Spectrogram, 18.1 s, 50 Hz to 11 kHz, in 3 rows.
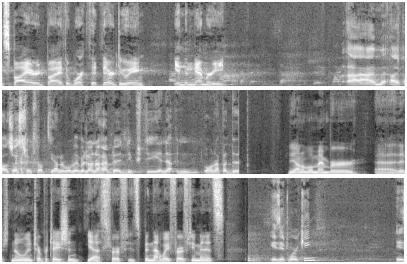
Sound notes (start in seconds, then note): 10.3 speaking FRENCH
